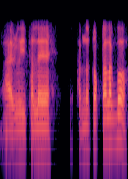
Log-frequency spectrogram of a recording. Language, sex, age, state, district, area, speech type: Assamese, male, 30-45, Assam, Udalguri, rural, conversation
